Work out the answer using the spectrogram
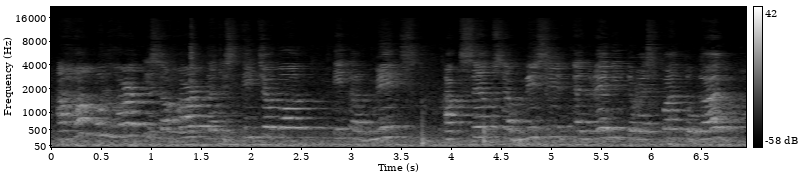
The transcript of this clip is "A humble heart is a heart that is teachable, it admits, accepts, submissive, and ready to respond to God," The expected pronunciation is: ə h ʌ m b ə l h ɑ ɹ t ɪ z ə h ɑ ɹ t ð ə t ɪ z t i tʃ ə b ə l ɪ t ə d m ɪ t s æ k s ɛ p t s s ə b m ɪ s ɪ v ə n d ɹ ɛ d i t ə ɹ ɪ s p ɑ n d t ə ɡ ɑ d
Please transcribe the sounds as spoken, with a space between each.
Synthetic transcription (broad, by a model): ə h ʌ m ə n h ɑ ɹ t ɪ s ə h ɑ ɹ t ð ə t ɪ s t i tʃ ə b ə l ɪ t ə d m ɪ t s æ k s ɛ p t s s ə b m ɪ s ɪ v ə n d ɹ ɛ d i t ə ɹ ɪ s p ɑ n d t ə ɡ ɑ d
